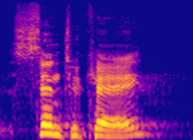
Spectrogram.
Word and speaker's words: Syntyche: I entreat Euodia and Syntyche to agree in the Lord.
